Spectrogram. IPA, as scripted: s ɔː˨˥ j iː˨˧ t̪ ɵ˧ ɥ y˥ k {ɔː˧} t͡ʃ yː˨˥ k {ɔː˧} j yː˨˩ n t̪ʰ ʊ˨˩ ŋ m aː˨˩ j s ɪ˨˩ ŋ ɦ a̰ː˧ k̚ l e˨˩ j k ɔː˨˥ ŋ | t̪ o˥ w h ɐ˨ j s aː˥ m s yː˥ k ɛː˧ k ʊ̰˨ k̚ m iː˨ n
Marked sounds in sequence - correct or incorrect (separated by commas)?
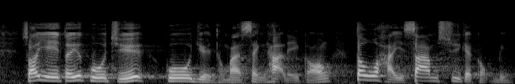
incorrect, incorrect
